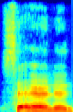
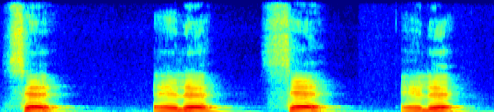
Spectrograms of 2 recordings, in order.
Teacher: s sini çıkarıyorsunuz daha sonra sesi kesiyorsunuz nefes de almıyorsunuz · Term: sekte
